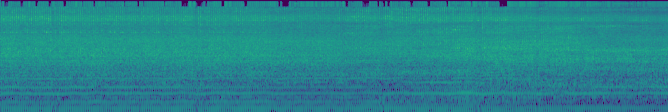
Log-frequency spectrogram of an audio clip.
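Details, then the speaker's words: Huskee mower after carburetor replacement and new brake cable, previously wouldn't run from fuel damage, no choke; steady even single-cylinder drone with no misses, surging or knocks; normal running. "Cool, everything works great."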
